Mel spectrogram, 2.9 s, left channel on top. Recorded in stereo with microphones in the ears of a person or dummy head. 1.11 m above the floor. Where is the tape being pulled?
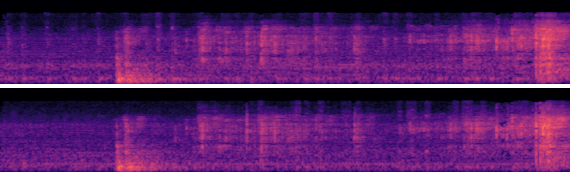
15° left (ahead or behind), 1.8 m.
